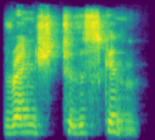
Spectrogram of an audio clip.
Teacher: we're actually taking out the T at the end, the ed ending, the t, yeah, because we've got at the beginning of the next word.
